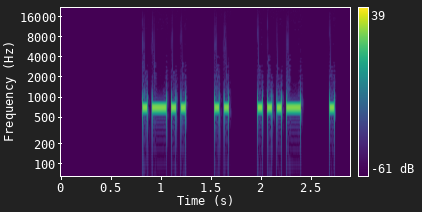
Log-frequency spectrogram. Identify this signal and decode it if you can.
Morse code, heard as a keyed tone, about 25 wpm, spaced as for 18 wpm, 700 Hz. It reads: LIVE
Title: 2x Character Spacing - Top 300 Words - 25wpm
